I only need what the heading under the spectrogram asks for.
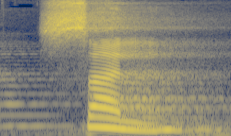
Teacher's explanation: Ada lam sukun di hadapannya bukan lam atau ro. Maka lam dibaca jelas. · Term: lam mutlak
